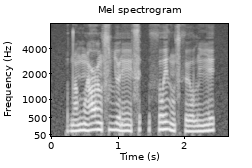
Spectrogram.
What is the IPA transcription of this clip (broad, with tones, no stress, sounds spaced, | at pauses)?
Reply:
d̪ ɑ̃˩˧ ŋʷ ẽ˧˩˧ ʕ õ˥˨ s ʎ ø˥˨ ɾ ẽ˩˧˩ s | θ o˧˥ e̯ ð ũ˩ s θ ø˩ o̯ l ĩ˩˧ e̯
